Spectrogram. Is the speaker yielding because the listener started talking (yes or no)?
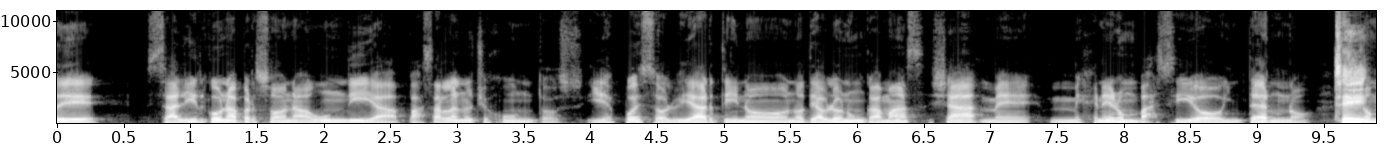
no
